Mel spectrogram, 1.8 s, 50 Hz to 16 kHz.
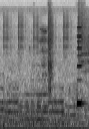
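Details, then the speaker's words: BOBLOV F2 2K body camera: a short press of the function button gives a single short high beep over a steady low hum, confirming audio recording has started. "short press function you it turns on the microphone the audio record"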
